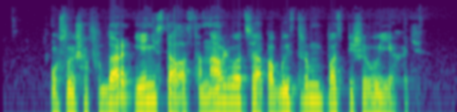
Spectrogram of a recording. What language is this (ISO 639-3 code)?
rus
